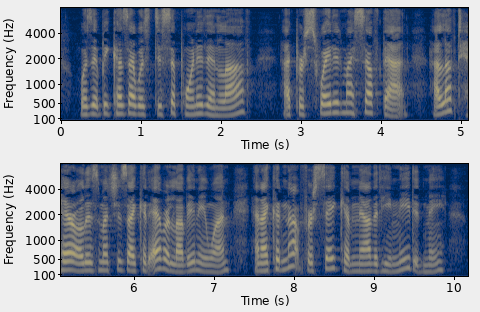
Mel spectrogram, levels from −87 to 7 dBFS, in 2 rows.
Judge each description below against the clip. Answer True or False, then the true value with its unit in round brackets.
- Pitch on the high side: True (215 Hz)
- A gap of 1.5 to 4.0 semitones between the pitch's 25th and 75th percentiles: True (3.6 semitones)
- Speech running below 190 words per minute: False (200 wpm)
